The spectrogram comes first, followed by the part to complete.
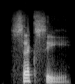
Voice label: "sexy", American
